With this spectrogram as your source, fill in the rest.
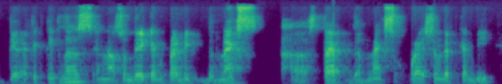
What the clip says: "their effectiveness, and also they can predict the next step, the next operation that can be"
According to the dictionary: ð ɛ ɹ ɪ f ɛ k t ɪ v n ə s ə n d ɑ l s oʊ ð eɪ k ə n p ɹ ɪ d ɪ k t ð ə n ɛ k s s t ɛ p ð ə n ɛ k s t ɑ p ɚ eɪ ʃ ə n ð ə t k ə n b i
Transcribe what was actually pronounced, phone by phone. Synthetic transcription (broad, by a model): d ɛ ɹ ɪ f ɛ k t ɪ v n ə s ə n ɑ s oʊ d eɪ k ə n p ɹ ɪ d ɪ k t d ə n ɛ k s s t ɛ p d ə n ɛ k s t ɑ p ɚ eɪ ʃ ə n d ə t k ə n b i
